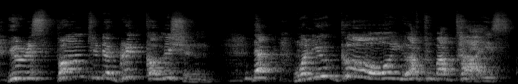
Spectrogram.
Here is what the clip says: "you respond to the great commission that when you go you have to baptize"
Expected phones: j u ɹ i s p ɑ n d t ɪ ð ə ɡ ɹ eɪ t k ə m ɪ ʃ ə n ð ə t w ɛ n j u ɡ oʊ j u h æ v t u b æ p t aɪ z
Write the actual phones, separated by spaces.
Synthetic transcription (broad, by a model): j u ɹ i s p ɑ n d t ɪ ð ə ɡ ɹ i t k ə m ɪ ʃ ə n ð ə t w ɛ n j u ɡ oʊ j u h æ f t u b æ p t aɪ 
